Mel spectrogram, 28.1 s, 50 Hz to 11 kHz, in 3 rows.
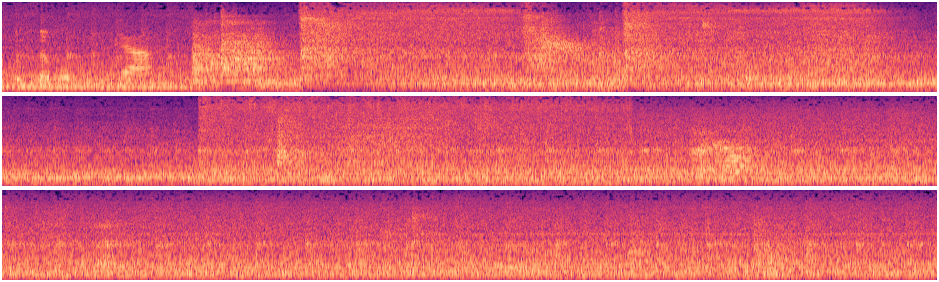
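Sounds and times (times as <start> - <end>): milking machine hum: 0.0 - 28.0
hiss: 3.0 - 9.0, 11.3 - 15.7.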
